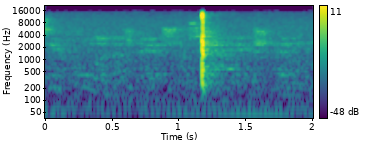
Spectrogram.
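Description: A single sharp click a little over a second in, over faint room tone.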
